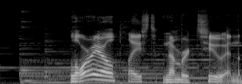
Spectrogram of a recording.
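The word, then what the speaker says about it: Lauriel: also where you meet l'oreal l'oreal placed number two in the popularity polls in 2022 as the second most like likable npc after nineveh yes his name is pronounced like the shampoo so we also refer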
